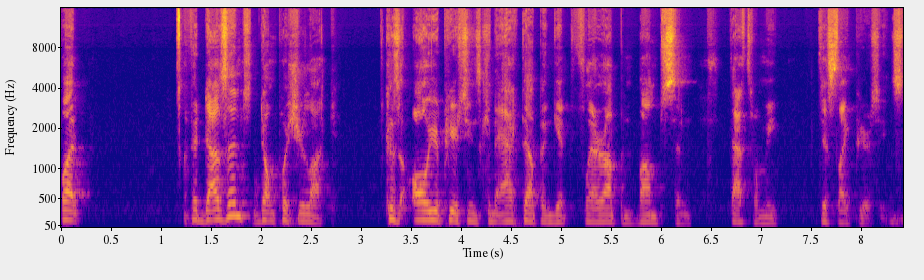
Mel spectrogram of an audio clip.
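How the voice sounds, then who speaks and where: Pitch leaping across a very wide range, a somewhat breathy edge, long and frequent pauses, and big swings in loudness. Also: man, medium pitch for a man, moderate pace. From US Midwest, Minnesota. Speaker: professional piercer. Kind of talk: live Q&A. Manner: casual, halting with fillers.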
